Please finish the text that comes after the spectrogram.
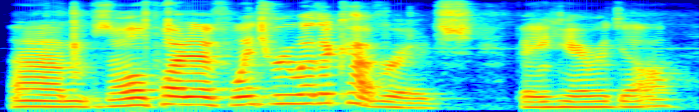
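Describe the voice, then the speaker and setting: Hoarse-throated weatherman, bright voice. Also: a little high, expressive, a little fast, highs cut off. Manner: loose, rambling, repeats "again" often. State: throat sore, starting to lose his voice. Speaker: chief forecaster. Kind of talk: live weather stream commentary. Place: weather center studio.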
